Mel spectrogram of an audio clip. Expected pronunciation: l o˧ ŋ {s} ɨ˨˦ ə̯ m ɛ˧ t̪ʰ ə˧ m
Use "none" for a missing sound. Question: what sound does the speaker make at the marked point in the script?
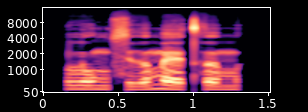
s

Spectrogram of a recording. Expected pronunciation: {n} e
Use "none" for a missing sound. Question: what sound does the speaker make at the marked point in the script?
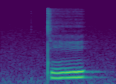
t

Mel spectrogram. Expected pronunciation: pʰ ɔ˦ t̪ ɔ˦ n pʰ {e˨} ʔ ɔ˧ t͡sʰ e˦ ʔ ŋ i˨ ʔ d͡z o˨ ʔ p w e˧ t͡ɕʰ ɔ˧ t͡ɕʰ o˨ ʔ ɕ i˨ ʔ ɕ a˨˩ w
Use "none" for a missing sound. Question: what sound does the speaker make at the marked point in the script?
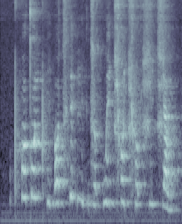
i˨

